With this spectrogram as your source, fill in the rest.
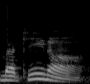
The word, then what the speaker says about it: Machina: Yeah, Right there, the Legend of Vox Machina. Machina. It's pronounced Machina.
